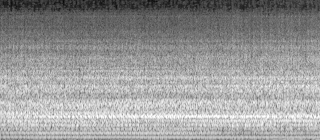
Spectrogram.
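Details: Motor driving the cutter on a ring roller job, cutting steel at slow speed: heavy, rough churning with the motor sounding strained and bogging down until the speed is raised.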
